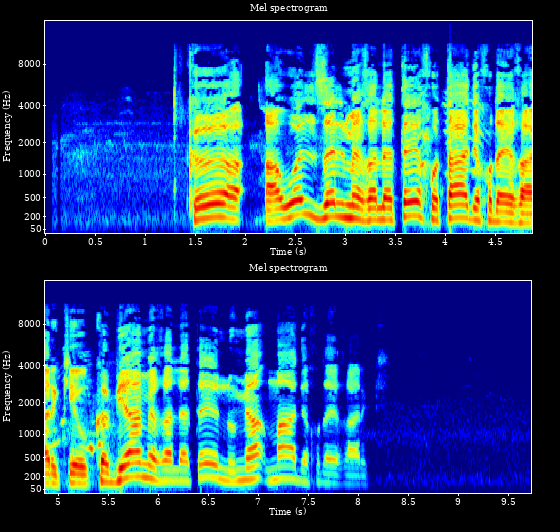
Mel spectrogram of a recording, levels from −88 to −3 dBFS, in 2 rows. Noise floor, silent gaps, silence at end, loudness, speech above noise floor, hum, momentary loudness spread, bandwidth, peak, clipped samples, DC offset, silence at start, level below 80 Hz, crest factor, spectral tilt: -73 dBFS; none; 1.7 s; -16 LUFS; 57 dB; none; 16 LU; 11 kHz; 0 dBFS; under 0.1%; under 0.1%; 1.45 s; -66 dBFS; 18 dB; -5 dB/octave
